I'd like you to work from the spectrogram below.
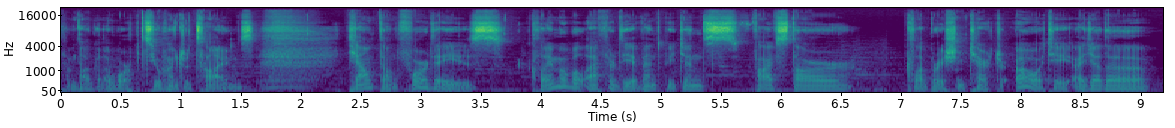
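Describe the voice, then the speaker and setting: A man's voice: on the low side, gravelly, a little mellow. A man casually thinking aloud while playing a game and reading its text out as he goes. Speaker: gaming let's-play host.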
